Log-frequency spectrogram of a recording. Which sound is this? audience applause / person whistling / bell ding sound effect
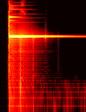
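bell ding sound effect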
